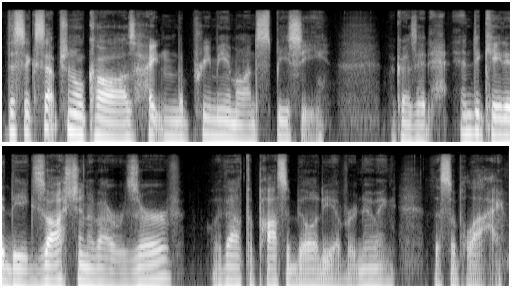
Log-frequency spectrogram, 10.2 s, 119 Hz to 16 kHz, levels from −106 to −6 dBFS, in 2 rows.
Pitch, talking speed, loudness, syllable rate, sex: 120 Hz, 135 wpm, -19 LUFS, 5.7 syllables/s, male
